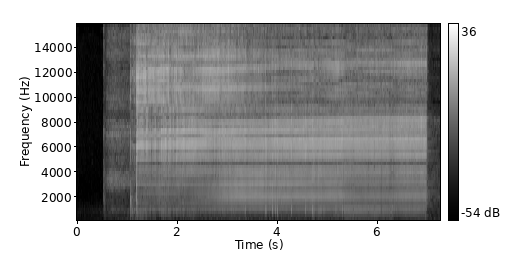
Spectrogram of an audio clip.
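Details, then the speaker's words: Welder run after a reset while tacking a water-cooling scoop onto a radial-engine Volkswagen Kombi: loud, harsh, edgy buzz holding steady about six seconds as the arc strikes; the reset is blamed for the erratic frequency, not confirmed. "So I've had to do a reset on this welder. Due to that, you can hear the frequency is crazy."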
